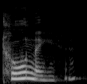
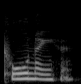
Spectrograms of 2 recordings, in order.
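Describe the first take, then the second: Both takes have the same delivery.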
